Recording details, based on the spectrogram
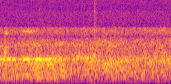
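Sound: train interior ambience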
